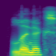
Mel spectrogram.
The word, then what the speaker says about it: Linux: The name Linux is a combination of the first name of its principal programmer. Finland's Linus Torvalds, 1970, and the Unix operating system. Linux, pronounced with a short I, is an open-source computer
